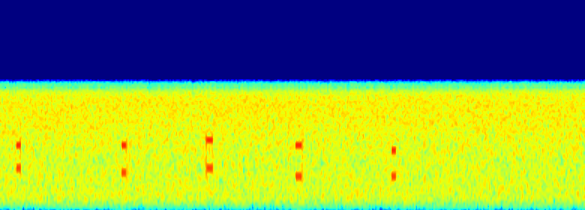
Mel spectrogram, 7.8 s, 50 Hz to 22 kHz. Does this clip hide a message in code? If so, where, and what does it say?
Yes: DTMF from 0.2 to 5.3 s, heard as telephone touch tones, dialled by hand, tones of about 80 ms, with phone line noise. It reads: 8 5 9 2 1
